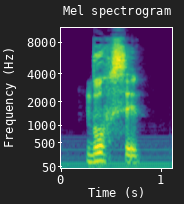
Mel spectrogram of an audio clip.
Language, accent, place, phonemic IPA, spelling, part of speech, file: French, France, Lyon, /buʁ.se/, bourser, verb, LL-Q150 (fra)-bourser.wav
- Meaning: alternative form of bercer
